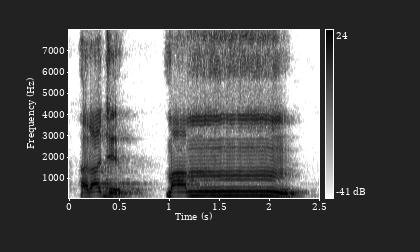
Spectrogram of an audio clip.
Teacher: زبان کا درمیان اوپر والے تالو سے لگے تو جیم پڑھا جائے گا. رج مم, یہاں پر دو زبر ہیں, دو زبر کے بعد چھوٹا میم ہے, یہاں پہ ایک الف کی مقدار غنہ کر کے پڑھنا ہے آپ نے.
